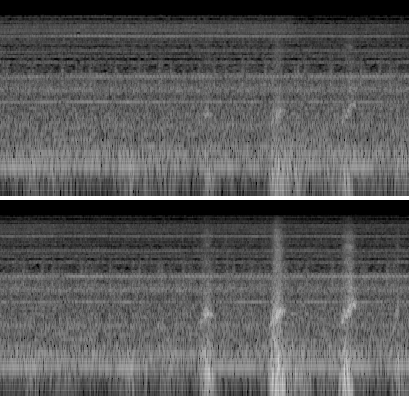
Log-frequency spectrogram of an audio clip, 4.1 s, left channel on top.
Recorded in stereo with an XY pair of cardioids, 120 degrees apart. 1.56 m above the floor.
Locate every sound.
2.0 s a whoosh: 60° right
